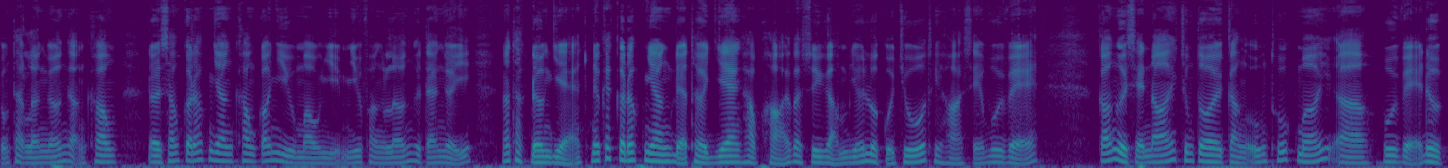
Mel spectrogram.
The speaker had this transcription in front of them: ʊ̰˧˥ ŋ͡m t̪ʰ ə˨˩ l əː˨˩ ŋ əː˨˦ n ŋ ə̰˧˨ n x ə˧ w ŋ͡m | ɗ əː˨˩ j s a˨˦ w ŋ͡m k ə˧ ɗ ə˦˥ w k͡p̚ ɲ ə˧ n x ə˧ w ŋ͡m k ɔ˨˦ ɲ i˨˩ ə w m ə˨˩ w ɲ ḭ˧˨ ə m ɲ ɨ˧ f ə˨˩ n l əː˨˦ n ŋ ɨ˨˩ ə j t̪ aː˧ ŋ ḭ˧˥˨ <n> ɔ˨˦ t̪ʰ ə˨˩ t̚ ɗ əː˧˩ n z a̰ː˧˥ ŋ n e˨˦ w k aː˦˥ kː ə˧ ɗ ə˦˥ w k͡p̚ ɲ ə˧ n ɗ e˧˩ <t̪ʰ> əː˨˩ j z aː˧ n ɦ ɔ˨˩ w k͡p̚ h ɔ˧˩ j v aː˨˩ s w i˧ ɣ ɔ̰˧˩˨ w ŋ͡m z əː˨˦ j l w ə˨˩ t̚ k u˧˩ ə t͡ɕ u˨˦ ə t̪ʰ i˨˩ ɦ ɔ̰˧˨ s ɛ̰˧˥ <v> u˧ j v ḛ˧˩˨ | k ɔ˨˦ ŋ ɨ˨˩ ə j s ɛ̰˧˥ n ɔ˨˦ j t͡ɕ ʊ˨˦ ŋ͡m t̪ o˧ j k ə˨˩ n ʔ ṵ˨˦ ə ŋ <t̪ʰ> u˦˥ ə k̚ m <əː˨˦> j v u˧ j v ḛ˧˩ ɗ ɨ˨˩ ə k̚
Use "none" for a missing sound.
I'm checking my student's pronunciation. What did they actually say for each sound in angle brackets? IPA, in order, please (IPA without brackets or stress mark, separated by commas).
n, t̪ʰ, v, t̪ʰ, əː˨˦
